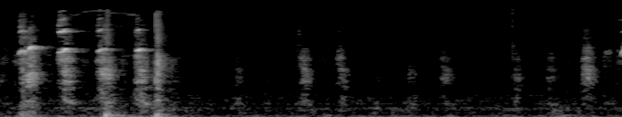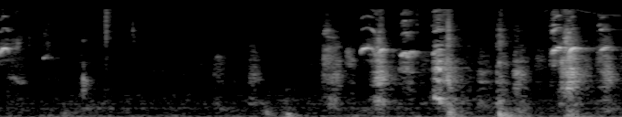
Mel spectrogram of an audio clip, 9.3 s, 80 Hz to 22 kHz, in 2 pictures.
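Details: Daifuku, a female Samoyed born 17 December 2021, whines for her owner's affection in the morning; clusters of thin, high squeaks and yelps open and close the passage, with a quieter stretch of soft snuffles between them indoors.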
